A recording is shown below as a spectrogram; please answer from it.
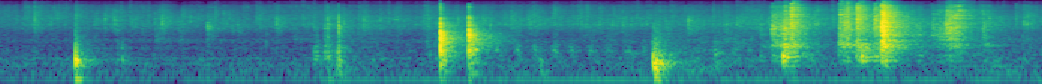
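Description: Two eggs and heavy cream being whisked for an omelet, heard as sharp utensil clinks and scrapes against a bowl in scattered bursts, louder and busier toward the end, with no talking.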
